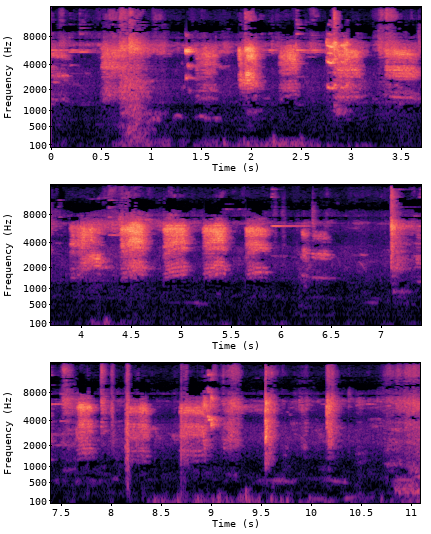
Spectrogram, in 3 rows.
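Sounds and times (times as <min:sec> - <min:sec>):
bird squawking: 0:00.0 - 0:06.5.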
